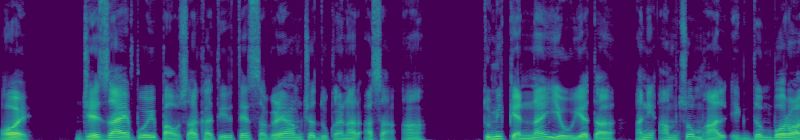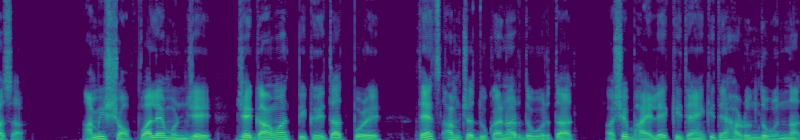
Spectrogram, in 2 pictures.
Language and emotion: Goan Konkani, neutral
